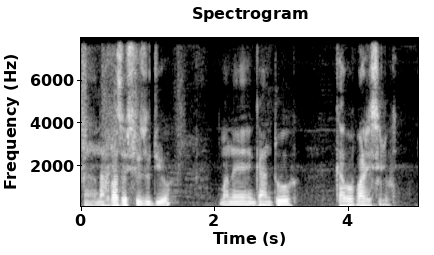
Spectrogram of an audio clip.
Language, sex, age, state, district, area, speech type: Assamese, male, 60+, Assam, Goalpara, urban, spontaneous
